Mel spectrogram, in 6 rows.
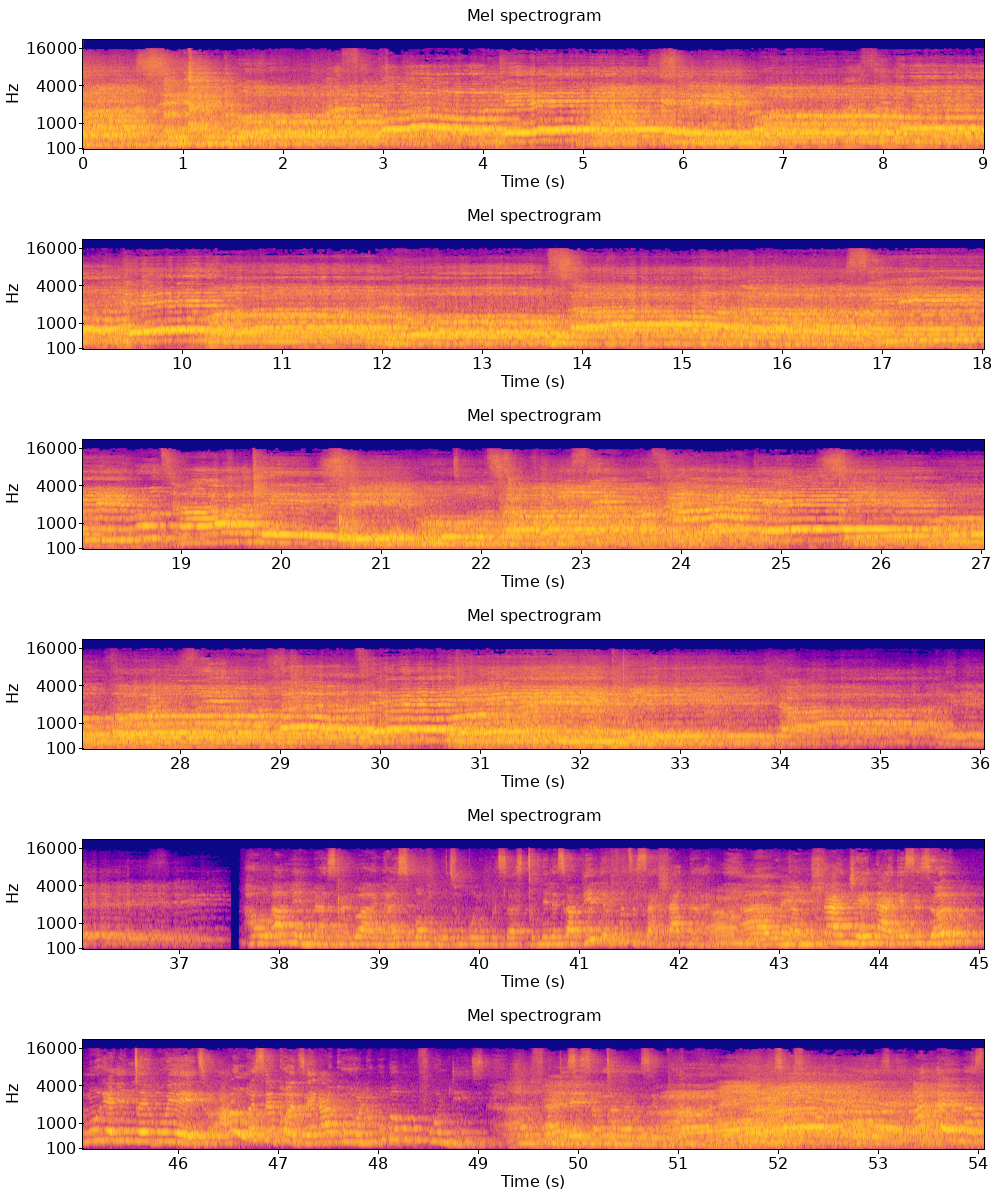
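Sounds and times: choir singing: 0:00.0 - 0:37.6, 0:49.2 - 0:54.0.

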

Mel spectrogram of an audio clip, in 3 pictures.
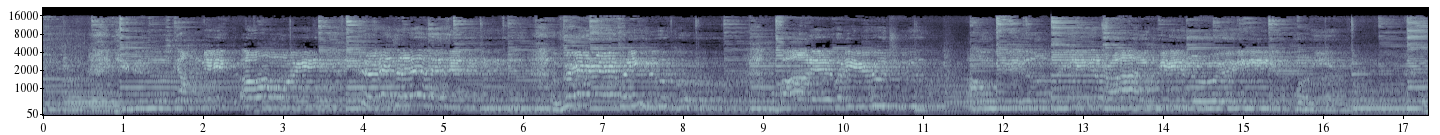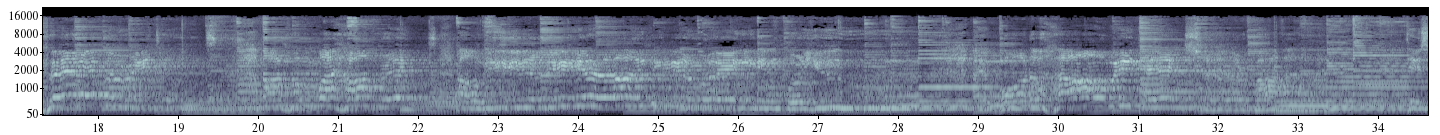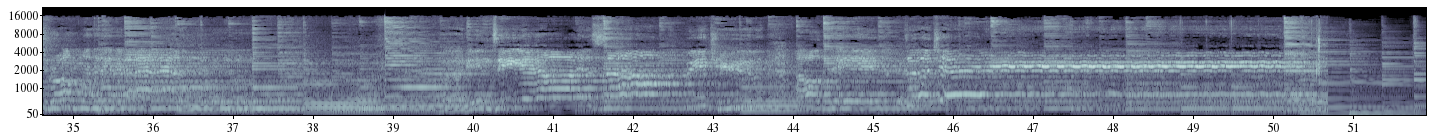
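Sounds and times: woman singing into microphone: 0:00.0 - 0:38.1, 0:38.9 - 0:50.7
strummed acoustic guitar: 0:00.0 - 0:51.9.

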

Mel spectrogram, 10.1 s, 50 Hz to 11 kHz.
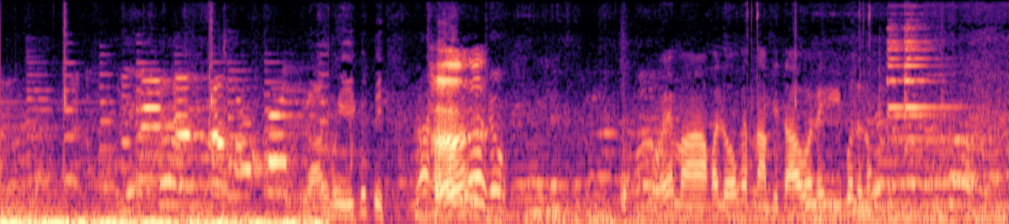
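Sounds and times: song with heavy bass: 0:04.2 - 0:04.9.

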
